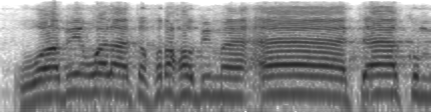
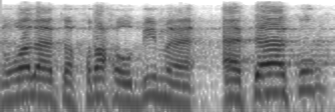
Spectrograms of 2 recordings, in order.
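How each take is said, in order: First: The first vowel of the last word is long. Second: The first vowel of the last word is short. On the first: What was given to you. "بالمد" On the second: What came to you. "بدون مد"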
